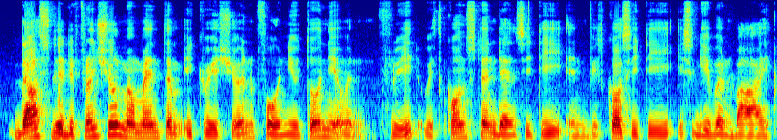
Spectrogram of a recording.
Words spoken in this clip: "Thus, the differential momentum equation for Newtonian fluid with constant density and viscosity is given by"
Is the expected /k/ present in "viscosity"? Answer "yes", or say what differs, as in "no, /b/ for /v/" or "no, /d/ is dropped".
yes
